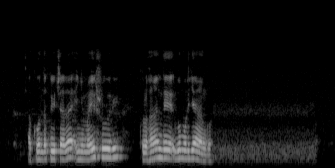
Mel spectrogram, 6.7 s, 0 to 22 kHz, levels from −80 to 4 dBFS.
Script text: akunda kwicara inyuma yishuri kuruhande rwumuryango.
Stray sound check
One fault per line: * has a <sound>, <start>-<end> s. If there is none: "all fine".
all fine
